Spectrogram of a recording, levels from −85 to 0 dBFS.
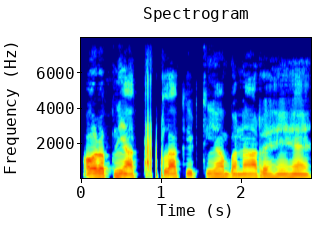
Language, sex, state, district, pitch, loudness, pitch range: Hindi, male, Bihar, Samastipur, 135 Hz, -19 LUFS, 130-145 Hz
